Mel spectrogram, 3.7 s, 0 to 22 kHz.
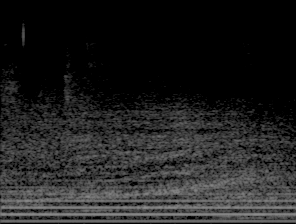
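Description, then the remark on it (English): A car, like an Impala, accelerates from a standstill outside, its engine a faint, steady low hum with a whirring tone holding level for a few seconds, heard alone without any voices. “Or that person has one of the cars that does that whenever it's going from 0 to 12.”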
